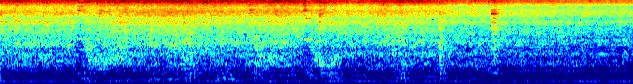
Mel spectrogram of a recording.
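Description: Pointed gourd tossed into a pan of frying shrimp and onion sets off a loud, steady sizzle and hiss that runs throughout, with faint stirring scrapes beneath.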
